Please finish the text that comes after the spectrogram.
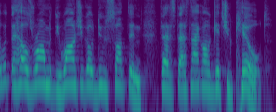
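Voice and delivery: high-pitched, indignant scolding in imitation; freaked-out grandmother. Grandmother scolding grandson over flight school, freaked out. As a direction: play a mad grandmother tearing into someone. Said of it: "She freaked out".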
